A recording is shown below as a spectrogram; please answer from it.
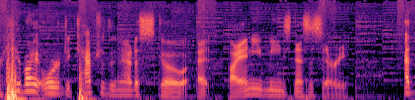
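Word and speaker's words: Nadesico: The I in the name of this ship is actually silent. It's pronounced Nadesco. Yeah. I actually started watching that show recently. That's why I know that. And it is pronounced Nadesco in both the English and Japanese dubs.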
